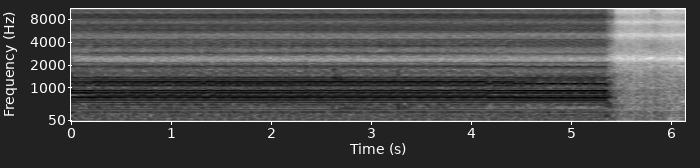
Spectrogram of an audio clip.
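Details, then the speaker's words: Philips Perfect Draft beer machine dispensing a pour: steady, fairly loud electric hum with faint buzz that cuts off when the pour stops; normal operating noise. "it can be a little bit noisy this machine in terms of the noise you just heard"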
